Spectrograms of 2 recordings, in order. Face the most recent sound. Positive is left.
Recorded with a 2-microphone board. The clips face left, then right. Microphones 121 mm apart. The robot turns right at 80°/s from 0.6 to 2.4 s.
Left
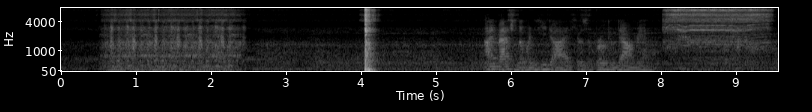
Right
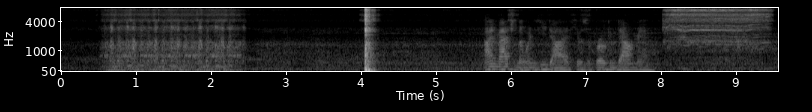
turn(degrees=35)  # may be behind; listen again after turning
